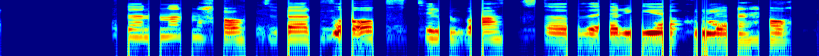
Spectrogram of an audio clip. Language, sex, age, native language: Icelandic, other, 18-19, Icelandic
